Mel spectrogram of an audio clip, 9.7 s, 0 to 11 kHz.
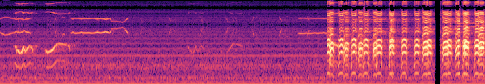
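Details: A white-bellied sea eagle, recorded 3 November 2020, gives a loud, goose-like honking series, about three notes a second, after faint slurred whistles and a low background hum.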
